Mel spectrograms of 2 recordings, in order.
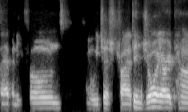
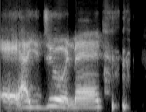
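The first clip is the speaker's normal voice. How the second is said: put-on slow goblin voice with a Brooklyn accent; 3 semitones higher than usual. Recalling how she suddenly started acting during a role-playing game, goblin with brooklyn accent. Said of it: "acting like this goblin with a Brooklyn accent".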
